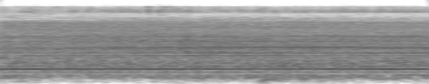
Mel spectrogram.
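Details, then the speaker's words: MPPT solar inverter/UPS at home with battery attached, morning: constant rushing airflow with steady mid-pitched hum; inverter cooling fan runs nonstop, to be reduced via fan auto-mode settings or fan replacement. "पहले मैं आपको बता दूं कि बाज़ इन्वर्टर्स ऐसे होते हैं जो कि कंटिन्यूसली फैंस को रन करते हैं।"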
